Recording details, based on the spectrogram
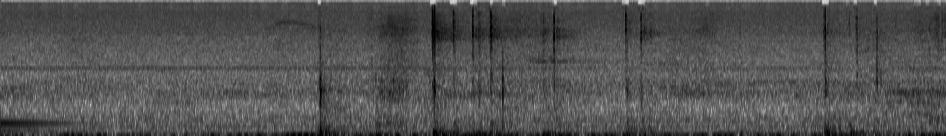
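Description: Keys clack on a computer keyboard during a Python programming lesson, a few scattered taps and one firmer press like the enter key, close and moderately quiet over a steady room hiss.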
